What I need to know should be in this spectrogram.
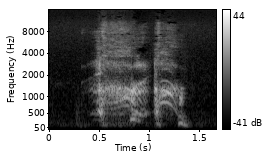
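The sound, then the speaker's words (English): Coughing and throat clearing: a rough, raspy clearing of the throat, then a short second burst after a brief break, loud and alone without speech. “I'm going to apologize for some coughing that I've been doing through this episode.”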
